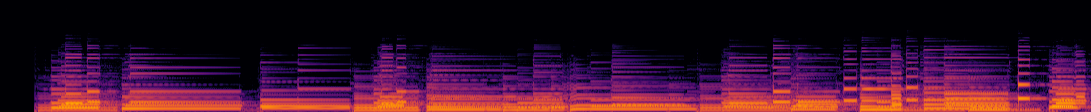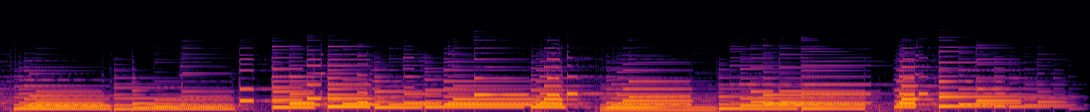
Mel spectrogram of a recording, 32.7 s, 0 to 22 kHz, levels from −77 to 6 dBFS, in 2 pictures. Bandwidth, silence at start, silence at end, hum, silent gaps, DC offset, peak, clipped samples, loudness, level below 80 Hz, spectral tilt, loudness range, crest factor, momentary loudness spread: 5.2 kHz; 0.5 s; 0.2 s; none; none; under 0.1%; 0 dBFS; under 0.1%; -17 LUFS; -38 dBFS; -12 dB/octave; 6 LU; 16 dB; 9 LU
